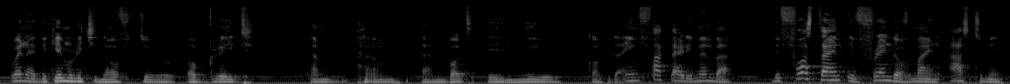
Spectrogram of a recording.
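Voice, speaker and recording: A middle-aged or older man with a Nigerian accent gives an anecdotal talk, explaining deliberately in short phrases with pauses. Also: medium pitch, slight background noise. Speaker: speaker giving a talk.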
